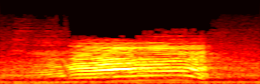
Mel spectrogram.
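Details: Cow mooing on a farm: one long, steady, richly harmonic moo of about a second and a half that swells, holds level, then drops away at the end, over a faint low background hum.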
